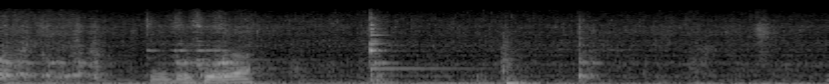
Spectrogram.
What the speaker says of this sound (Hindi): नमक डाल के इसको हम फ्राई कर रहे हैं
